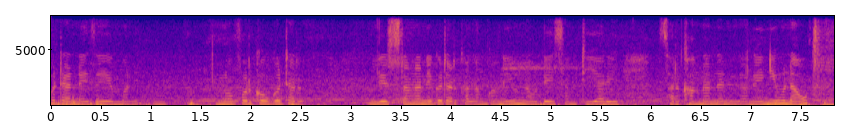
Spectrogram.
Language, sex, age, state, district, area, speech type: Bodo, female, 18-30, Assam, Chirang, rural, spontaneous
